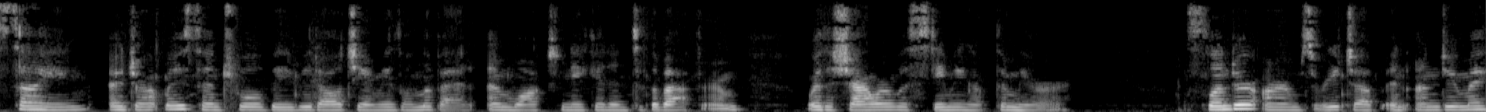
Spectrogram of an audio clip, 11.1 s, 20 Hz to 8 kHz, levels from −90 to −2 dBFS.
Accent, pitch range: American, 200-230 Hz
